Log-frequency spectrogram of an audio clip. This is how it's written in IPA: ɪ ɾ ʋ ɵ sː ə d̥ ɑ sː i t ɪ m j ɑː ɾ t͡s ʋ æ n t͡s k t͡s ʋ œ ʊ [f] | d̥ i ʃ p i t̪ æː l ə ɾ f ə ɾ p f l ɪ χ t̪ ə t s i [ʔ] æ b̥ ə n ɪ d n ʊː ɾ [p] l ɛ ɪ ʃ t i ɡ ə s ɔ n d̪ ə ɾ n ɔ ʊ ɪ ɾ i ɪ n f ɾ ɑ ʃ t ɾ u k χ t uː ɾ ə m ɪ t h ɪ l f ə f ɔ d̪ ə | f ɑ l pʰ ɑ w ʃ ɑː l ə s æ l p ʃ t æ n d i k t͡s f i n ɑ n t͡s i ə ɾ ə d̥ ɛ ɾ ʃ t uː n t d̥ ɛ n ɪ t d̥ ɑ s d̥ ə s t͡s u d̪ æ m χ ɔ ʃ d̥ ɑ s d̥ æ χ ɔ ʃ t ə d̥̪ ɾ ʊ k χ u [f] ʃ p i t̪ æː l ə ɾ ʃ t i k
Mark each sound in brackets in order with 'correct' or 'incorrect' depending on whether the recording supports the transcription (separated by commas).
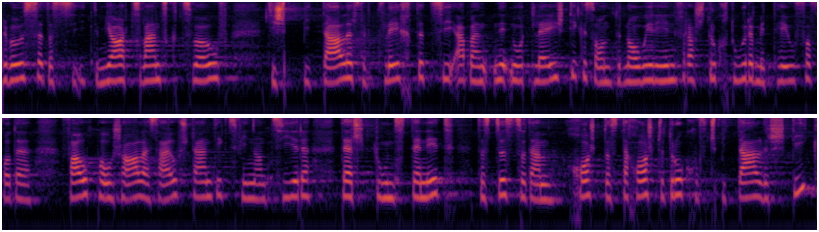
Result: correct, correct, incorrect, correct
